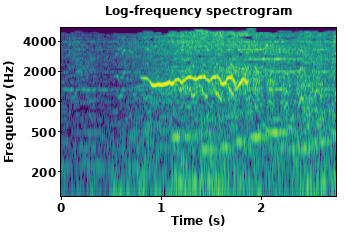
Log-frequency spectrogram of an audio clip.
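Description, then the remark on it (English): A horse whinnies loudly as it is being taken away, a wavering high cry lasting about a second, over a busy rumble of movement and faint hoofbeats. “You're stealing my horse!”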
